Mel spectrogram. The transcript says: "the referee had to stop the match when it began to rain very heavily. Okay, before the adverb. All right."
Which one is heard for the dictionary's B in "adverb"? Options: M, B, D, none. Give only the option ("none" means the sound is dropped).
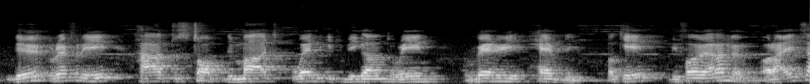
none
